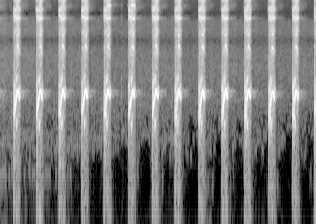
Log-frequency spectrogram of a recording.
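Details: White-breasted waterhen lure call, used in Indonesia to draw male and female waterhens in close: loud, harsh, croaking notes of equal strength, repeated steadily about twice a second, about fourteen in a row, with no other sounds.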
